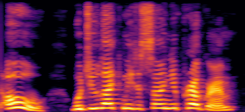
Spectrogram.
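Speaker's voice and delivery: put-on high, light English accent, sweet and polite; India Fisher impression. Fan imitates India Fisher's English accent, offering to sign. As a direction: impersonate a gracious English actress offering to sign. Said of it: "That's my best India Fisher accent".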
